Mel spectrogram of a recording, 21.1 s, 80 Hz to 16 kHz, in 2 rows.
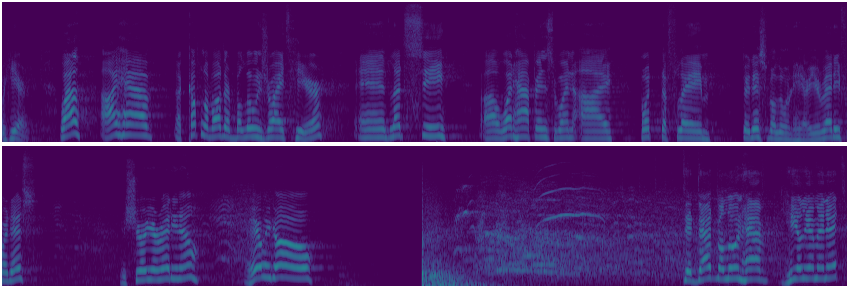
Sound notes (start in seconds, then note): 15.8 loud boom; 16.3 audience squawks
